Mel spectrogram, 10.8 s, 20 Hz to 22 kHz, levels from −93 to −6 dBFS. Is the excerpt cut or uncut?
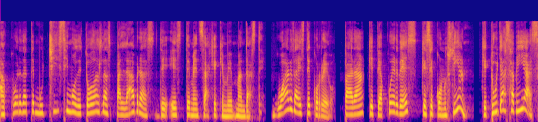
uncut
